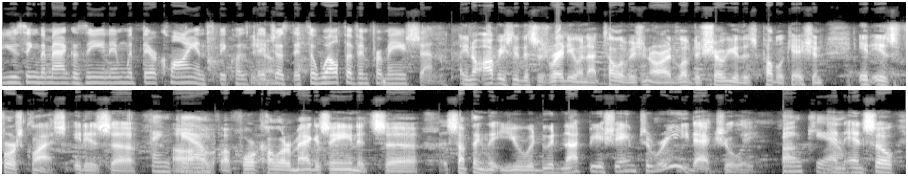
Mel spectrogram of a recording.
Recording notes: Interview at the 2016 NAATP Leadership Conference in Ft. Lauderdale, FL.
